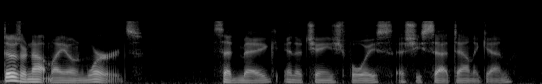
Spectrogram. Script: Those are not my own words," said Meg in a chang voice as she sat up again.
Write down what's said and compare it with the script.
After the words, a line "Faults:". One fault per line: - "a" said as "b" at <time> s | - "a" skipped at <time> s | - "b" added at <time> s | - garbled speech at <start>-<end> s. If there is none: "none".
Those are not my own words," said Meg in a changed voice as she sat down again.
Faults:
- "chang" said as "changed" at 3.0 s
- "up" said as "down" at 4.5 s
